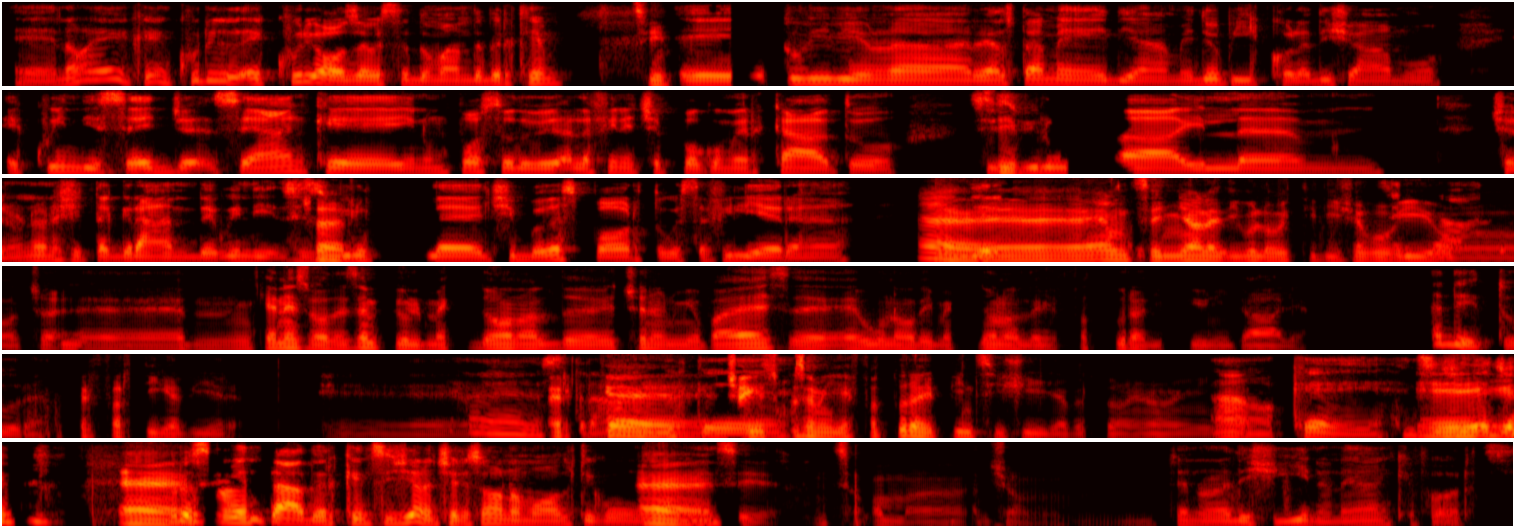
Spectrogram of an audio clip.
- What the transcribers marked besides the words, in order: other background noise; "cioè" said as "ceh"; unintelligible speech; "McDonald's" said as "McDonald"; "McDonald's" said as "McDonald"; tapping; "cioè" said as "ceh"; drawn out: "E"; chuckle
- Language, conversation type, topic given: Italian, unstructured, Come decidi se cucinare a casa oppure ordinare da asporto?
